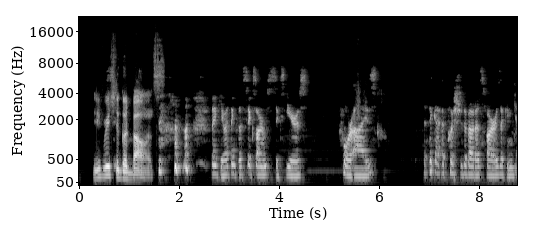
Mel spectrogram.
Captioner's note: laughter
